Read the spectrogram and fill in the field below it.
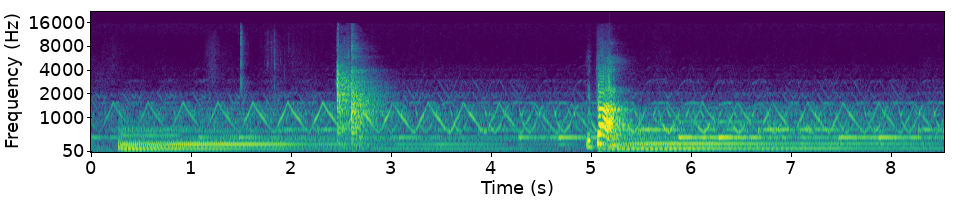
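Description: A police siren wails outside, its rising and falling electronic tone sweeping steadily and continuously while a couple of sharp thuds and a brief voice cut in.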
